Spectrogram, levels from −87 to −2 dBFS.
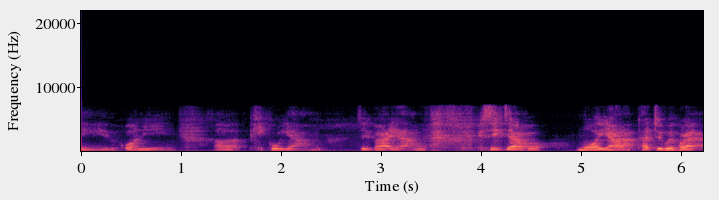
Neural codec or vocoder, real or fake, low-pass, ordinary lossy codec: codec, 16 kHz in and 24 kHz out, 0.8 kbps, FocalCodec, streaming, 65536 codes; fake; 7.2 kHz; none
